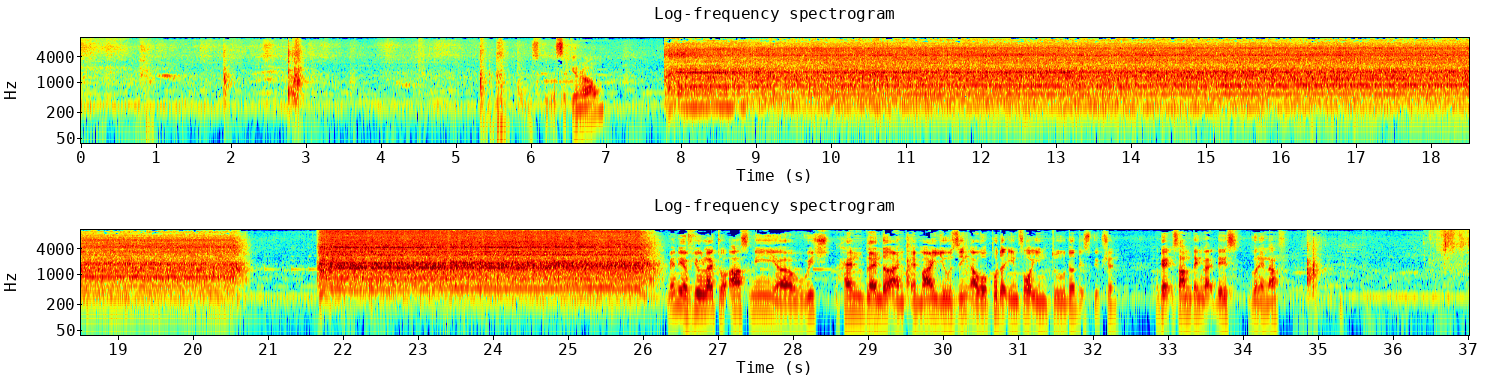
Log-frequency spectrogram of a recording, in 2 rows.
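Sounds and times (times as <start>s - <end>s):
hand blender running: 7.8s - 20.8s, 21.6s - 26.4s.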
